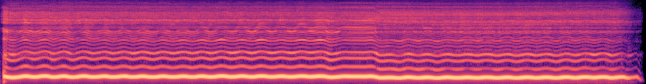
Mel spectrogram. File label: vox, Techno Trance; Ueberschall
